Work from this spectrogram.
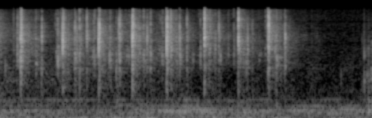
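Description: An Elmer's Painters plastic paint marker, its plastic seal removed, is shaken until the little ball or plastic piece inside rattles freely. The result is a quick run of sharp, bright clicks that fade into quiet at the end. The clicking means the ball is moving and mixing the paint, so the pen is ready.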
